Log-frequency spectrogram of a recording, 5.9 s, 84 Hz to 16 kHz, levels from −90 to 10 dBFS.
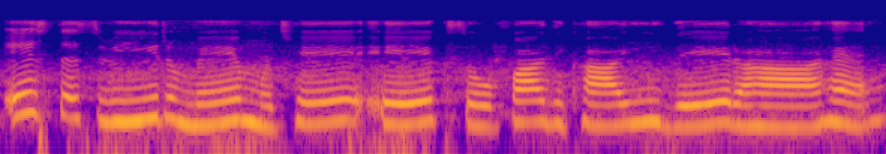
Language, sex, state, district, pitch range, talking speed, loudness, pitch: Hindi, female, Madhya Pradesh, Katni, 225-260 Hz, 100 wpm, -15 LUFS, 250 Hz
